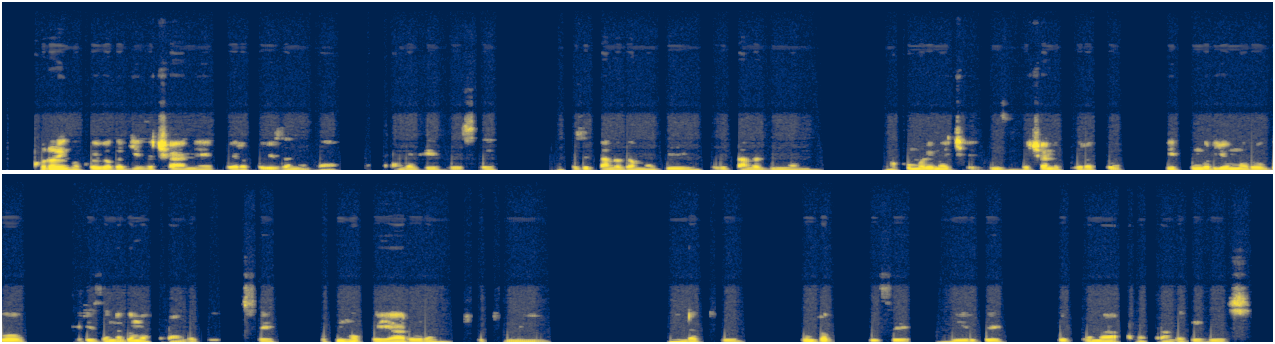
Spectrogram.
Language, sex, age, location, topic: Kinyarwanda, male, 36-49, Musanze, agriculture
